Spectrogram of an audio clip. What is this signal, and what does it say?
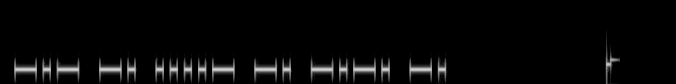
Morse code, heard as a keyed tone, about 17 wpm, 700 Hz. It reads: KN4NCN
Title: USA Callsign DE Callsign 17wpm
